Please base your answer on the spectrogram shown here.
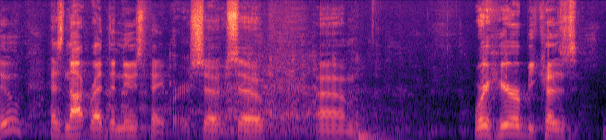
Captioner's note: audience laughs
